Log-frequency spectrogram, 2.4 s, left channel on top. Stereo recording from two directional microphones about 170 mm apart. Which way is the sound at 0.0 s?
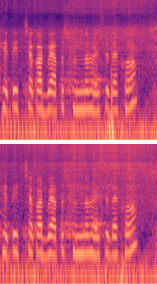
50° right (ahead or behind).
